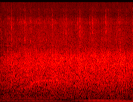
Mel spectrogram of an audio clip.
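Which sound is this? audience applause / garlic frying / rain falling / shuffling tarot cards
audience applause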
